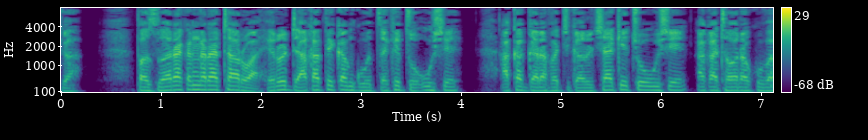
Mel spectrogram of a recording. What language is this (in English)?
Shona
